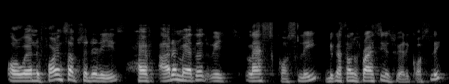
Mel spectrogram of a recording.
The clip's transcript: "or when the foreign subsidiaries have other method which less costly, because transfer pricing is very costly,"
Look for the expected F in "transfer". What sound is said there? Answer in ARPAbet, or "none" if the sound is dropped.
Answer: none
